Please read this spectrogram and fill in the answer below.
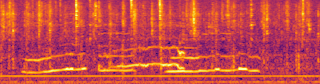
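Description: Domestic hens making drawn-out, wavering calls, several voices overlapping at different pitches, as a flock feeds.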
